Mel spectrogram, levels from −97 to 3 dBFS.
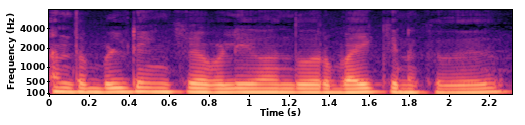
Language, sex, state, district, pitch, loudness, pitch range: Tamil, male, Tamil Nadu, Kanyakumari, 140 Hz, -13 LUFS, 135-145 Hz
